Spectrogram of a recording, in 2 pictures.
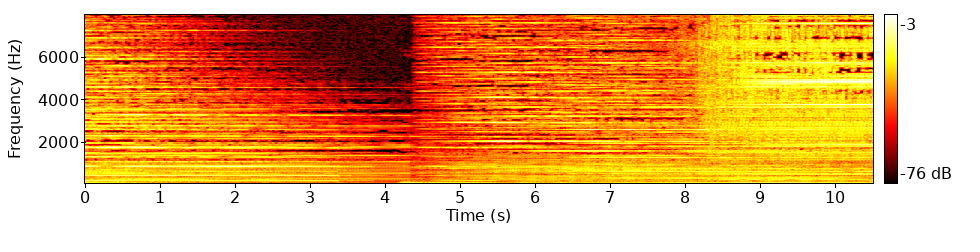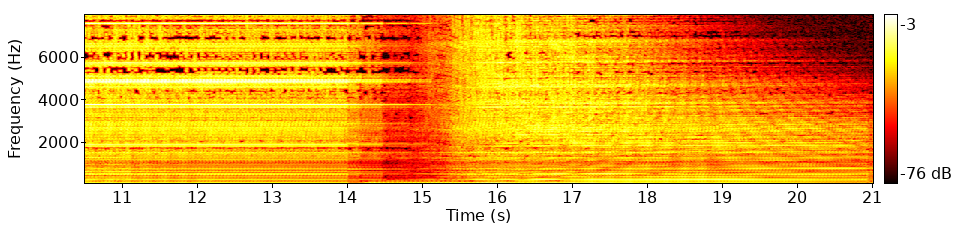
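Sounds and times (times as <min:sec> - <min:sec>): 
glow atmospheric background: 0:05.8 - 0:21.0.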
